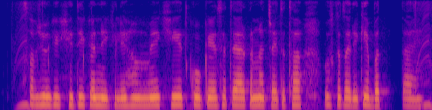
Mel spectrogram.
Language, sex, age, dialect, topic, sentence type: Hindi, male, 18-24, Garhwali, agriculture, question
